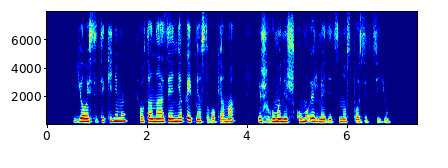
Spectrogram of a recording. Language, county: Lithuanian, Šiauliai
